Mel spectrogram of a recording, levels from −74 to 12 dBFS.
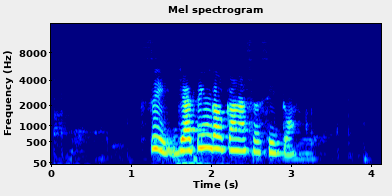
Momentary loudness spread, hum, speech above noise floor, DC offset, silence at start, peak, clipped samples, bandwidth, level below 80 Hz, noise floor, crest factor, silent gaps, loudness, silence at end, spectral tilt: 16 LU; none; 47 dB; under 0.1%; 1.25 s; -4 dBFS; under 0.1%; 5.6 kHz; -66 dBFS; -68 dBFS; 20 dB; none; -21 LUFS; 1.05 s; -7 dB/octave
